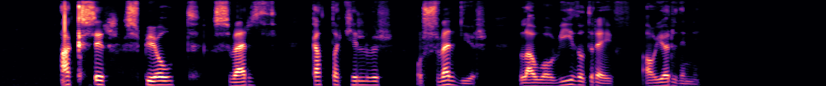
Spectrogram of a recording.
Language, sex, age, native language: Icelandic, male, 20-29, Icelandic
